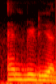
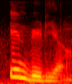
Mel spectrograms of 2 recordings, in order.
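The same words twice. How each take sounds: First: Nvidia opening with "en"; wrong pronunciation. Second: Nvidia opening with "in"; correct pronunciation. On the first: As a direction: say Nvidia as "en-VID-ia". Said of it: "Nvidia नहीं". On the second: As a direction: model Nvidia as "in-VID-ia", falling. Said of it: "correct pronunciation would be". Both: Shown as a demonstration.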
